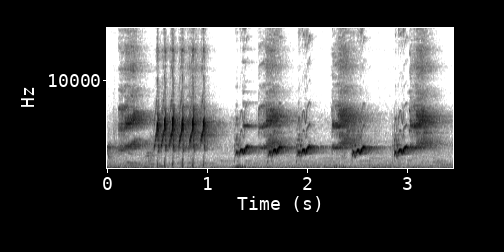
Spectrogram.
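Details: Cucak cungkok bulbul with a lively tutor song: a quick burst of clicking, stuttered notes, then a steady series of clear, slurred whistles repeated about every half second.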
